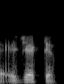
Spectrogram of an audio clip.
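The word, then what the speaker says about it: adjective: इसका डी जो है वैसे अ इंग्लिश लोग वो कहते हैं कि इसको नहीं बोलते। इसको प्रोनाउंस नहीं करते। जैसे फ्रिज में एफ आर आई डी उसमें भी डी जो है हम प्रोनाउंस नहीं करते। तो वो कहते हैं ये साइलेंट है।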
